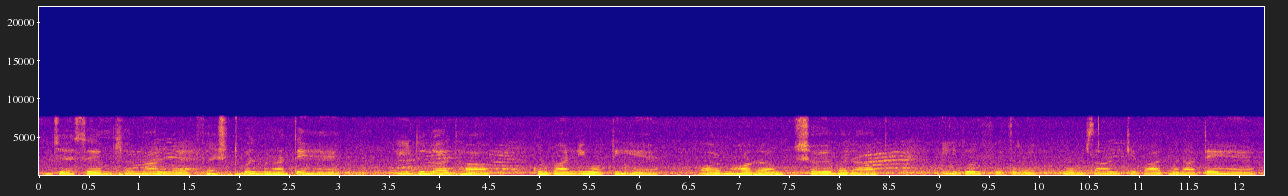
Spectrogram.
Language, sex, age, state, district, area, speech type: Urdu, female, 18-30, Uttar Pradesh, Gautam Buddha Nagar, urban, spontaneous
